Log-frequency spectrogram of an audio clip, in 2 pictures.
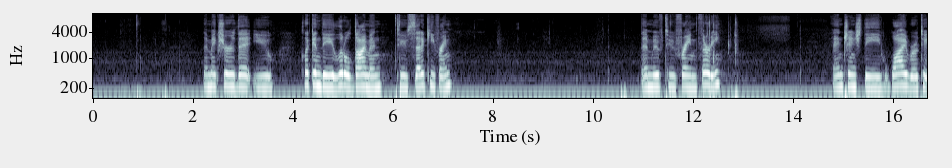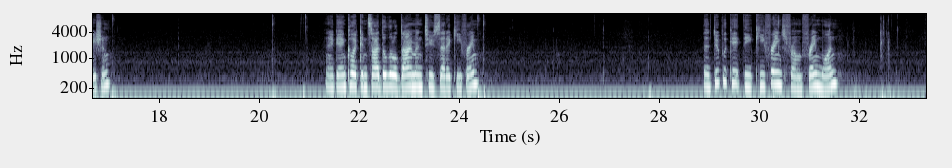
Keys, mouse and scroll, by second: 12.1 KP_3, 12.3 KP_0, 17.0-20.6 drag, 30.2 right click, 32.4 shift+d.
